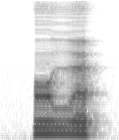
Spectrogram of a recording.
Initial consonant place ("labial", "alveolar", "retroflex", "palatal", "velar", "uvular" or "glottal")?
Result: alveolar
